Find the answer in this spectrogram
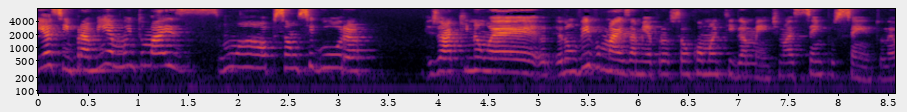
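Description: A woman's high-pitched, raised, projected voice carries lively intonation at a moderate pace, with noticeable background noise and audible room echo. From Pernambuco interior, Brazil (Serra Talhada). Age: 30s. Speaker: fashion model. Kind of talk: interview.

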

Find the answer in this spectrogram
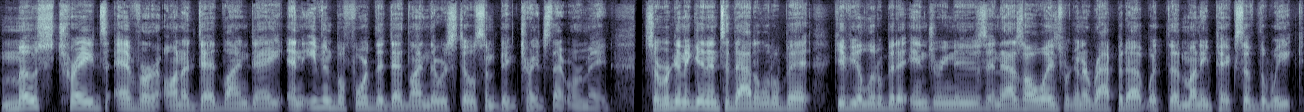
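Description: Recorded very cleanly over a silent background, a man with a plain, everyday voice talks at a fairly quick pace and fairly high pitch, with ordinary pitch variation. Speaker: sports podcast host. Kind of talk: casual banter, football review. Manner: casual, upbeat.

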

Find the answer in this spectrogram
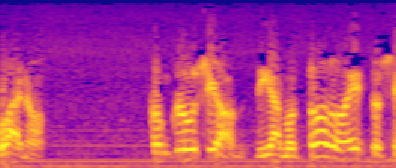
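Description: A man talks at a fairly slow pace, noticeable background noise behind him. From Argentina, Córdoba. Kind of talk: radio interview.

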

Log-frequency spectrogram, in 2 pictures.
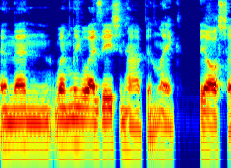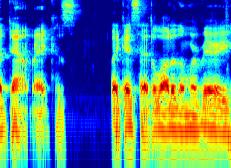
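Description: A man with a Canadian accent at a moderate pace. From Canada, Toronto. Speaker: cannabis bonsai grower and youth sports coach. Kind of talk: casual chat.

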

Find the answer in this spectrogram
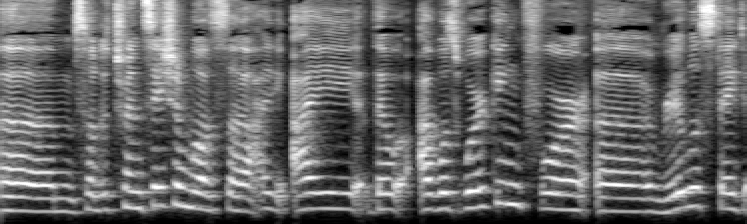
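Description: Slowish and medium in pitch, this woman speaks with a Dutch accent. Her pitch variation is ordinary. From Netherlands. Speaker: bicycle mobility educator. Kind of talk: interview.

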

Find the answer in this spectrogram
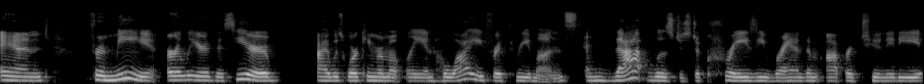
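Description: An ordinary speaking voice comes from a woman with an American accent and a fairly low pitch. Her pitch variation is ordinary. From US. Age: 20s. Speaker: podcast host. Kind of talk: casual interview chat.

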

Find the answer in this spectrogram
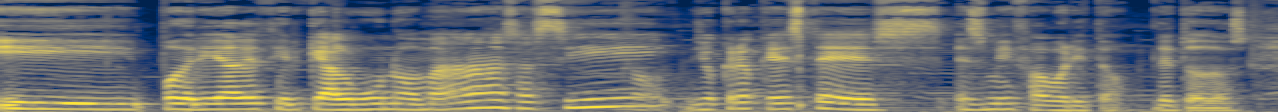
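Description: A woman's fairly low-pitched voice at a very slow pace with hardly any pauses, plus audible room echo and noticeable background noise. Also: ordinary pitch variation. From Barcelona, Spain. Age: 30s. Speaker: podcast host, social worker and psychologist. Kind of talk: casual monologue.

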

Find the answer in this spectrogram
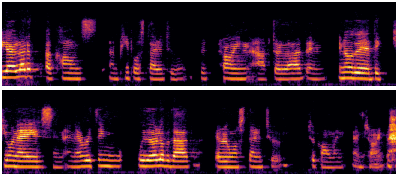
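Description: A woman with an Argentine accent speaks at a moderate pace, her fairly high voice somewhat breathy. Her intonation is monotone and flat, while her loudness swings widely. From Argentina. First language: Spanish. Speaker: fandom account runner. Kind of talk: casual chat.

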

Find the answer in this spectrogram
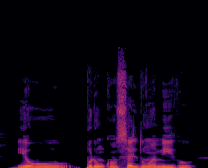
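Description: A man with a Lisbon accent speaks at medium pitch in a dark, mellow tone. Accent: European Portuguese, Lisbon area. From Portugal, Margem Sul (Lisbon south bank). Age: 40s. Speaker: nurse. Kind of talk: casual chat.

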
